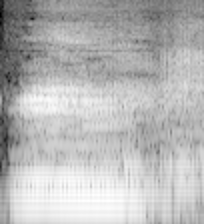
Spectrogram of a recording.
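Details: An American bullfrog calls in June, giving a deep, droning, rich-toned "jug" lasting about a second, then trailing off lower.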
